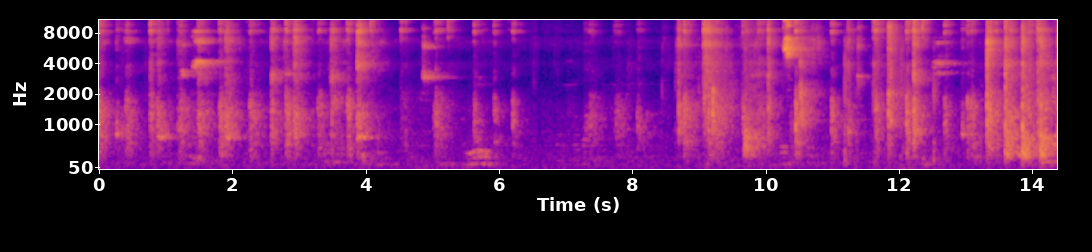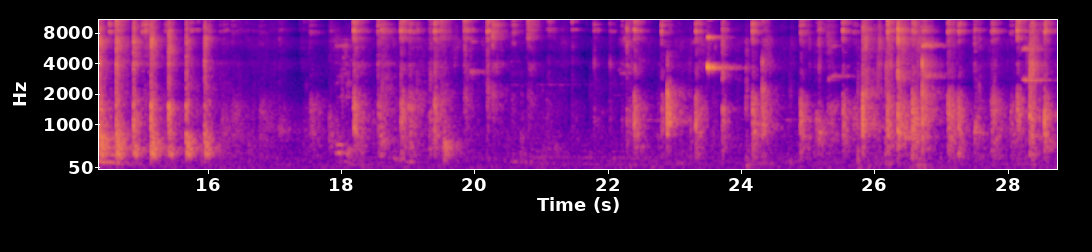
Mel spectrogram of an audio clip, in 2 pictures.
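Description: Table tennis ball clicking off rackets and the table in rallies, the clicks coming in runs with short pauses between points.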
